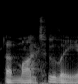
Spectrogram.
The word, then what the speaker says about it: Montulli: Did I say that right, by the way? – Montulli, yes. That's very close.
